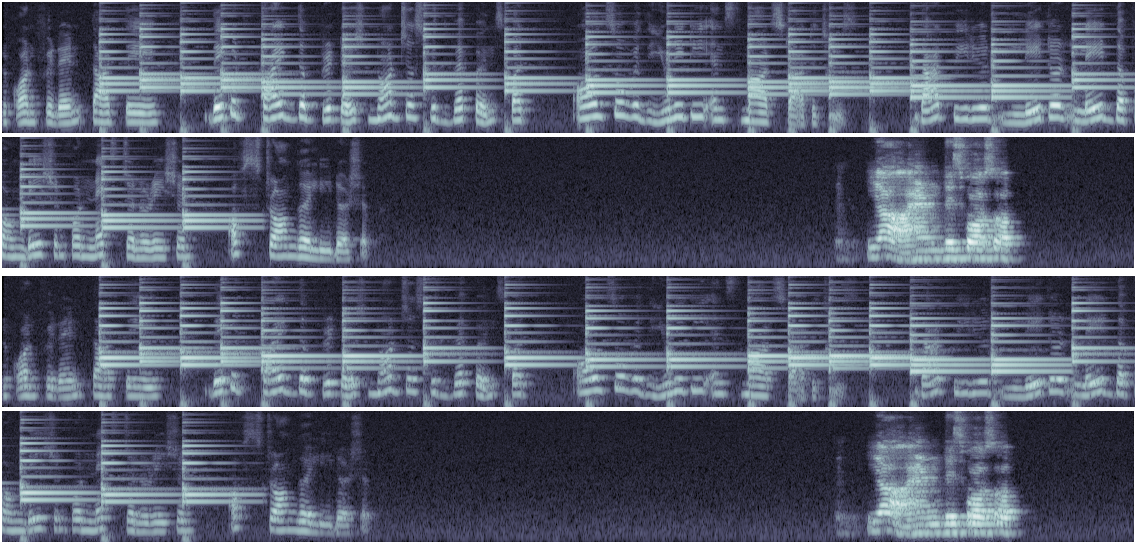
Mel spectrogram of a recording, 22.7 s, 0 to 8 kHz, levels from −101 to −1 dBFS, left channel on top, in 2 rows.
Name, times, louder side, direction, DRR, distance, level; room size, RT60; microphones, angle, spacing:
voice 1, 0.0-1.6 2.1-5.2 5.7-8.5 9.1-13.2 13.6-14.9, left 6 dB, 70° left, 0.3 m, -28 dB
sound 1, 1.0-13.9, right 2 dB, 10° right, 1.2 m, -24 dB
voice 2, 20.0-21.4, left 2 dB, 40° left, 0.9 m, -17 dB
2.9 x 2.2 x 4.0 m
head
